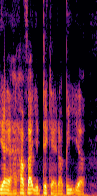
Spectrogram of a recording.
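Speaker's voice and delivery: ordinary delivery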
